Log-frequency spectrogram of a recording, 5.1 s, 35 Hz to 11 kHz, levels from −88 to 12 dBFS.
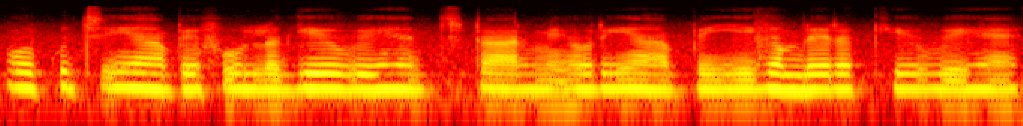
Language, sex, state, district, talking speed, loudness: Hindi, female, Haryana, Charkhi Dadri, 210 wpm, -17 LUFS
